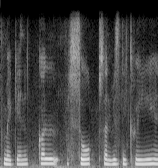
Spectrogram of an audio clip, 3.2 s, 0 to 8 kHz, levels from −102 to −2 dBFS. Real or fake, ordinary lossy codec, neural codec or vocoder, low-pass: fake; none; codec, 24 kHz, 0.9 kbps, WavTokenizer, small release; 7.2 kHz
